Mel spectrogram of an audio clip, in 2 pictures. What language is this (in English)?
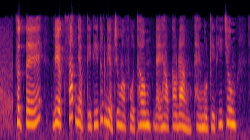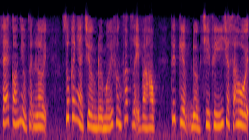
Vietnamese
